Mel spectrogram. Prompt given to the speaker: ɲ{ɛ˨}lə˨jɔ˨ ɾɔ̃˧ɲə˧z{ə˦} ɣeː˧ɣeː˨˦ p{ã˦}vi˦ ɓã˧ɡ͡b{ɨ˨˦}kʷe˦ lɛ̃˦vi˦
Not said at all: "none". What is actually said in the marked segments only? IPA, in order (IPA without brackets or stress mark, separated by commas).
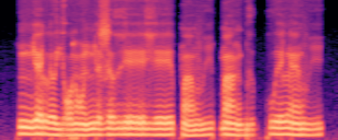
ɛ˦, ə˦, ã˨, ɨ˨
